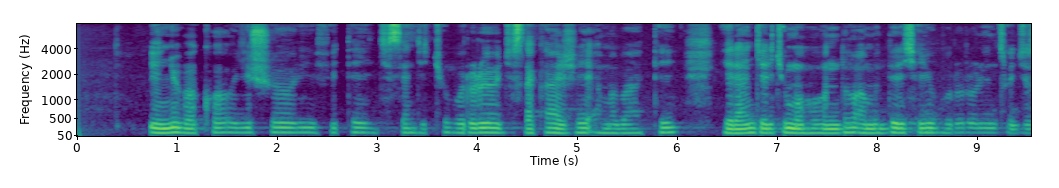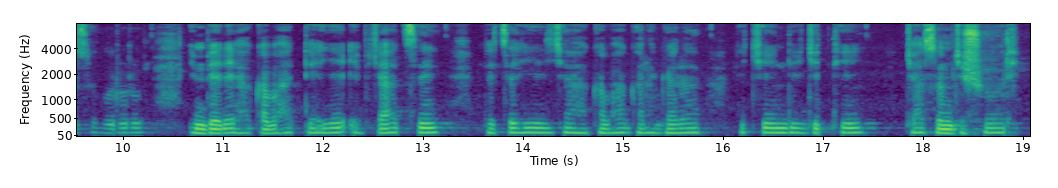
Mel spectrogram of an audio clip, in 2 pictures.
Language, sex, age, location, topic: Kinyarwanda, female, 25-35, Nyagatare, education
